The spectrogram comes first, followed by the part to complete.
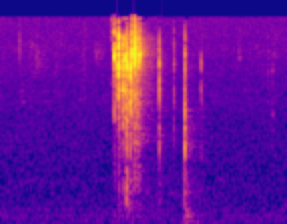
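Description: Plastic Lego pieces being handled and clicked together: a short crackly clack about a second in, followed by two small sharp clicks.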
